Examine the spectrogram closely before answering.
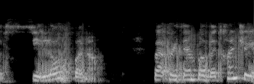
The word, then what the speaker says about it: xilófono: So here, this one is an S sound, so xilófono.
